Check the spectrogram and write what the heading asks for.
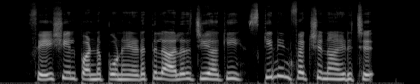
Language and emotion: Tamil, sad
